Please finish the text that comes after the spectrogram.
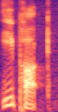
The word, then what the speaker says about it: epoch: do know that like i pronounced epic wrong once once and vitalik was like i think you mean epoch and so yeah he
